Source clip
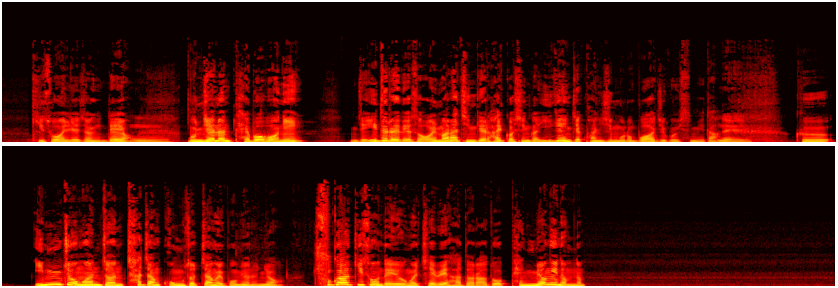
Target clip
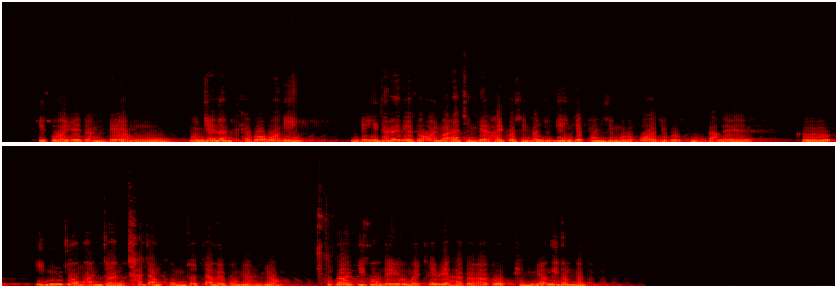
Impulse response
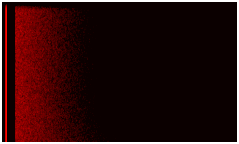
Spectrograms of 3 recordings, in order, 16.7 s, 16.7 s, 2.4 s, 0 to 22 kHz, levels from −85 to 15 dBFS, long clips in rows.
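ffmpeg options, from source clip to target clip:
-af "deesser=0.55,anlmdn=15.8,equalizer=frequency=340:width=2.8:gain=10,areverse,acompressor=threshold=-25dB:ratio=16,areverse,aecho=1:1:120|240|360|480|600:0.106|0.0636|0.0381|0.0229|0.0137,asoftclip=type=tanh:threshold=-24.5dB,aeval=exprs='val(0)*sin(2*PI*27*n/s)':channel_layout=same,flanger=delay=17:depth=4.2:speed=0.21,volume=-1dB"

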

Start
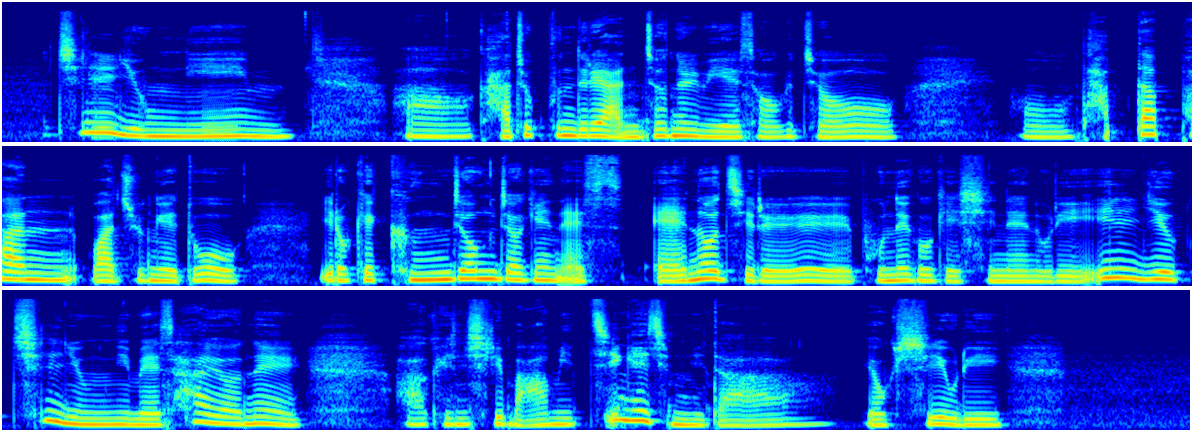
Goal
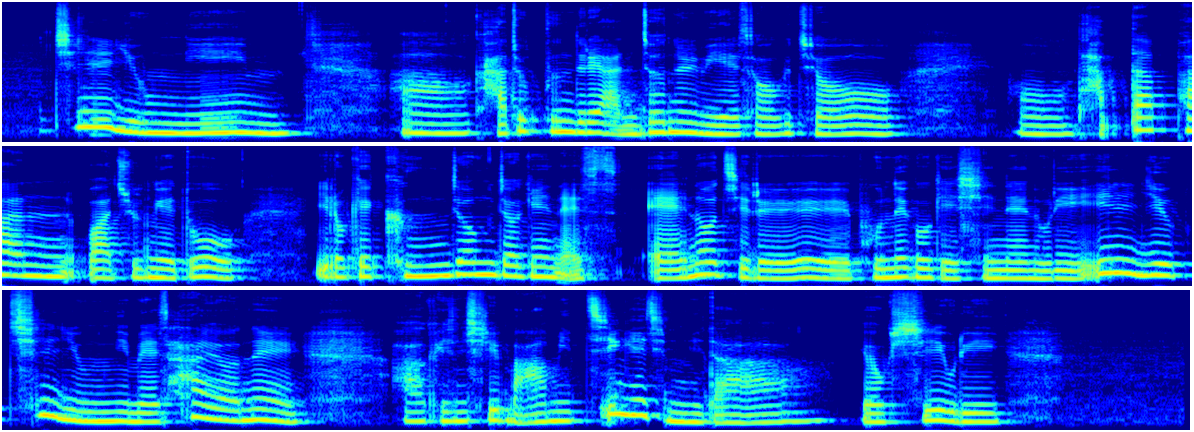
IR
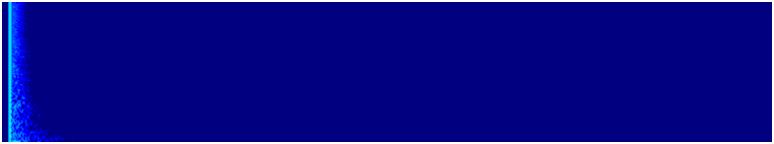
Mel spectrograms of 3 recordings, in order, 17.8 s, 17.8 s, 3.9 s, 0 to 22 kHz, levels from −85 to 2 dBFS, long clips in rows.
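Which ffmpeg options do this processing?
-filter_complex "[0:a]highpass=140,acompressor=threshold=-27dB:ratio=8,asetrate=68011,aresample=44100,atempo=0.64842,asplit=2[link_01][link_02];[link_02]adelay=62,lowpass=frequency=2100:poles=1,volume=-15.5dB,asplit=2[link_03][link_04];[link_04]adelay=62,lowpass=frequency=2100:poles=1,volume=0.36,asplit=2[link_05][link_06];[link_06]adelay=62,lowpass=frequency=2100:poles=1,volume=0.36[link_07];[link_03][link_05][link_07]amix=inputs=3:normalize=0[link_08];[link_01][link_08]amix=inputs=2:normalize=0"

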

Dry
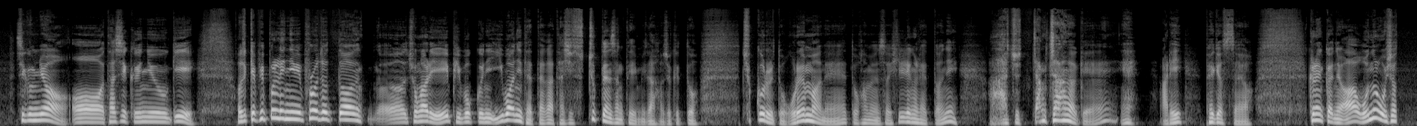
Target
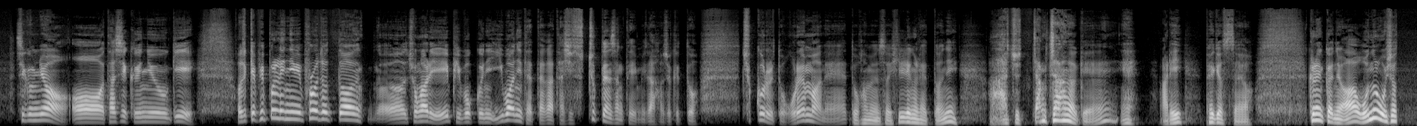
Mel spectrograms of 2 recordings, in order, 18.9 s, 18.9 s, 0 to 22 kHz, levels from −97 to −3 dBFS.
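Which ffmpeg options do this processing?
ffmpeg -i in.wav -af "asetnsamples=nb_out_samples=441:pad=0,asendcmd='11.33 highpass f 190',highpass=700,volume=6.5dB" out.wav

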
